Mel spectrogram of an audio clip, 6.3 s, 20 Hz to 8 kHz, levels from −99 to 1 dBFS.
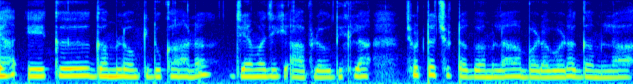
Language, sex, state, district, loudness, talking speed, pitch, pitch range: Garhwali, female, Uttarakhand, Tehri Garhwal, -42 LUFS, 140 wpm, 210 Hz, 195-220 Hz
